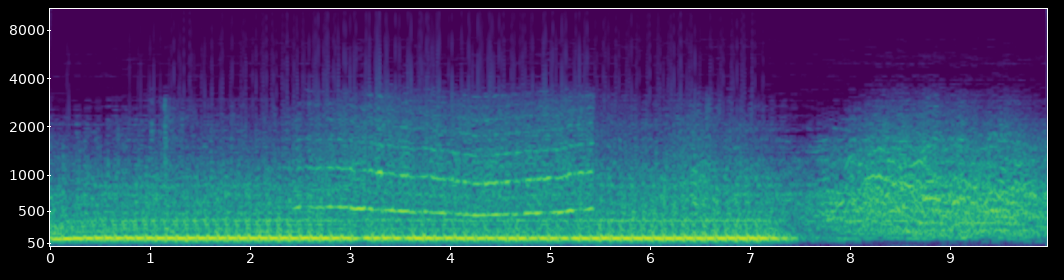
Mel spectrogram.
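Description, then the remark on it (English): A car engine drones loudly and steadily as the car is driven fast toward the Crescent Garage on the east side, with a faint rising whine partway through, then cuts out near the end as a murmur of crowd voices takes over. “Yeah, step on it,”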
